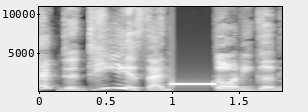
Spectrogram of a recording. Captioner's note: beep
